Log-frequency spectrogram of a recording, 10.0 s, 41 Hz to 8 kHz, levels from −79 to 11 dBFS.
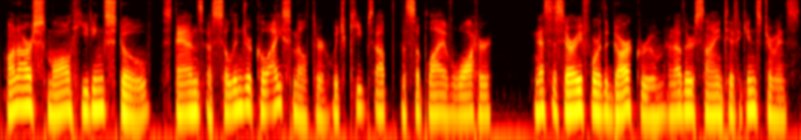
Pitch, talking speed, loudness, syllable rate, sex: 120 Hz, 155 wpm, -18 LUFS, 4.7 syllables/s, male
